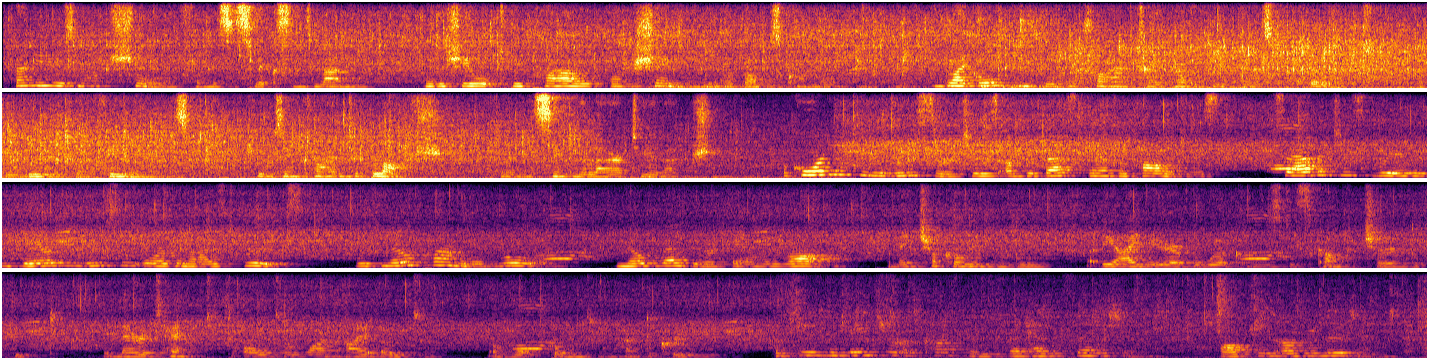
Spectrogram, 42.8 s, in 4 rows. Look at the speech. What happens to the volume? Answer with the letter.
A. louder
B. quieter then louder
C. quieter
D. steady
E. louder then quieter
C.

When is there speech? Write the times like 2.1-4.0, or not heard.
0.1-42.5.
